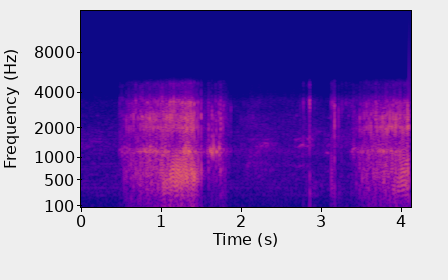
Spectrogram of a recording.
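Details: Loud, rough, rattling snore on breathing in, then a quieter breath out and brief snorts before the next snore; heavy snoring.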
